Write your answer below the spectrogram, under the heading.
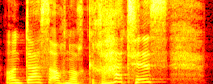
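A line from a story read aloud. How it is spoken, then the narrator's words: Booming giant, grunting laugh. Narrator (German): poltert der Hühne und fällt in ein grunzendes Lachen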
